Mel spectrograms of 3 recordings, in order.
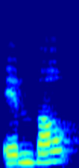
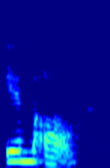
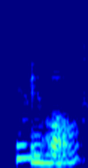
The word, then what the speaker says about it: Imbolc: There's also uh, for bulk. How do you say that? It's not bulk. Oh wait, pronounced Imbolc. Imbolc.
